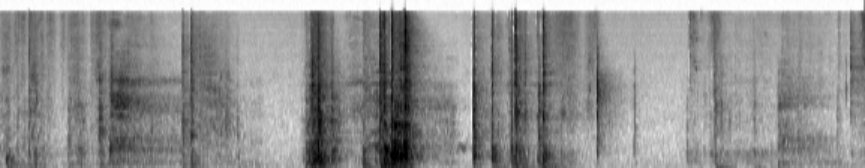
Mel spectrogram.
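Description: Handling noise: an irregular run of knocks, clicks and rustles as the recording phone is moved about and objects on the desk are picked up, loudest about three seconds in.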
